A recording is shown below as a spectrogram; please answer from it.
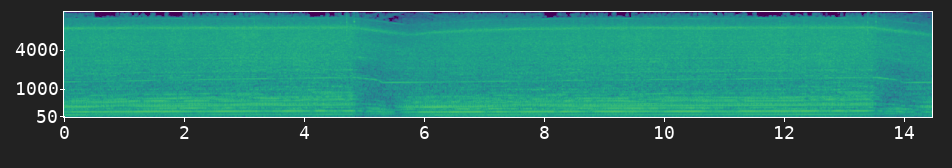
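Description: A Freightliner FLD truck engine in the American Truck Simulator game drones loudly and steadily. Two brief dips in the roar suggest gear shifts before the engine climbs again, and no one speaks.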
